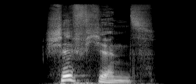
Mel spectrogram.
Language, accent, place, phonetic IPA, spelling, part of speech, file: German, Germany, Berlin, [ˈʃɪfçəns], Schiffchens, noun, De-Schiffchens.ogg
- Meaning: genitive of Schiffchen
